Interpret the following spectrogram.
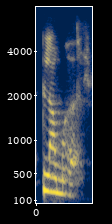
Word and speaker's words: plumber: Plumber. हम प्लम्बर ही बोलते हैं. It is plumber. Plumber. Yeah. Ba sound, drop ba sound.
